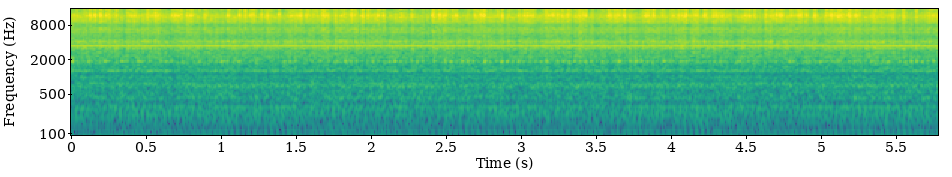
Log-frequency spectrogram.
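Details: Cold idle runs steady but a hissy, rattly high-pitched noise sits over the engine; abnormal noise at cold idle, cause unclear.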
